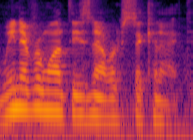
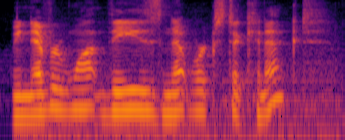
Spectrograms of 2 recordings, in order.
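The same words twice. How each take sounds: First: It ends with a falling, statement tune. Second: It ends with a rising, question-like tune.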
